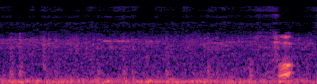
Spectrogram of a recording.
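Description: Steady low rumble of a car's engine and tyres on a rain-wet road, heard from inside the moving car's cabin.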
